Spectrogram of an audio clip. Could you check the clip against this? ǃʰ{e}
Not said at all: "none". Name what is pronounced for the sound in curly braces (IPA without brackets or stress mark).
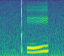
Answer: e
